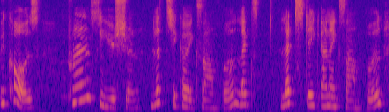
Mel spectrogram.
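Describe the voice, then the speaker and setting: A woman speaks at a fairly slow pace. Her high voice has lively intonation. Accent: Indian. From India, Delhi. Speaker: English teacher. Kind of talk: tutorial. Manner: repetitive, halting.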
